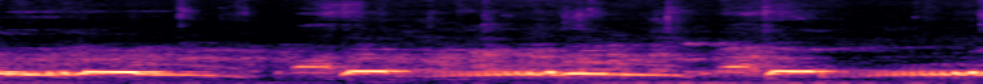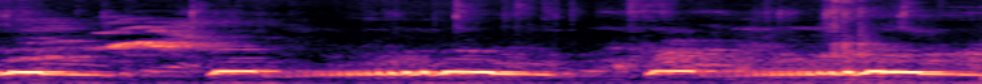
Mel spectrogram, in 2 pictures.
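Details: Two puter pelung collared doves recorded in broad daylight for a sound guide, cooing steadily in low, rolling phrases. Each phrase opens with a short clipped note and then a drawn-out wavering coo, repeating about every two seconds.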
